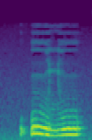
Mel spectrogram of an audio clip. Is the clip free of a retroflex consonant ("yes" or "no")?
yes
